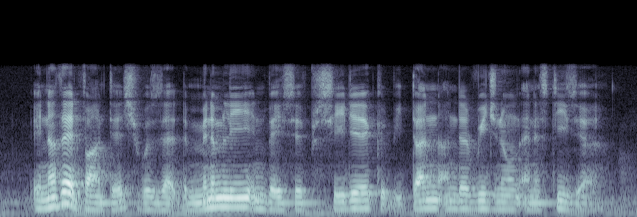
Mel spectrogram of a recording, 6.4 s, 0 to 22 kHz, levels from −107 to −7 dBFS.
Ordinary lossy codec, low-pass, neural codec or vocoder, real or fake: none; 7.2 kHz; none; real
